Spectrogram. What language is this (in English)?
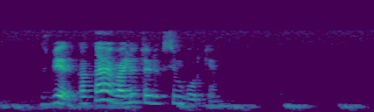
Russian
